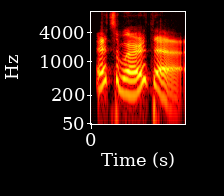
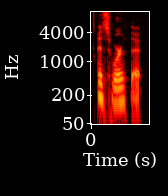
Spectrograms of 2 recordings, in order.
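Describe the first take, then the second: First: Slow, louder, savoring "It's worth it"; dramatic emphasis. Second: Said in the usual way. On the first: Shown as a demonstration. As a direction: land "It's worth it" like a slogan.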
